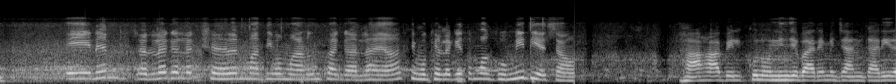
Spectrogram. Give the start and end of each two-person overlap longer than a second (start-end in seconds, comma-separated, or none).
none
